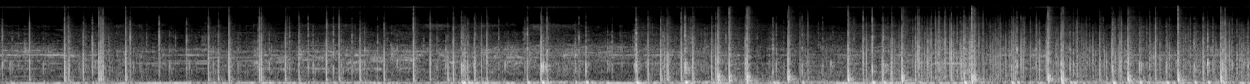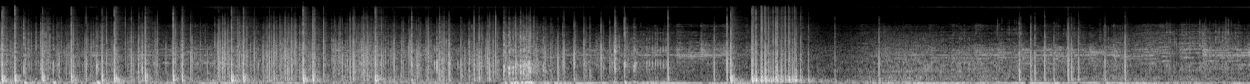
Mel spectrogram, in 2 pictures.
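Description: Dense fireworks barrage: rapid overlapping bangs and crackling over a steady low rumble. The loudest boom comes about twenty seconds in, after which the firing thins out a little.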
